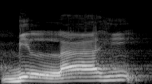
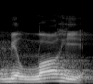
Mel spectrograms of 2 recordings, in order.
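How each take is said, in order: First: The l sound is light and thin. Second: The l sound is heavy and thick. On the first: The speaker calls it right. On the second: The speaker calls it wrong.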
